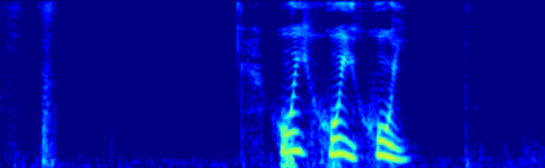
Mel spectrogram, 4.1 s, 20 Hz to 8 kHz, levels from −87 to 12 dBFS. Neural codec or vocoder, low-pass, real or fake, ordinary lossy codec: none; none; real; none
